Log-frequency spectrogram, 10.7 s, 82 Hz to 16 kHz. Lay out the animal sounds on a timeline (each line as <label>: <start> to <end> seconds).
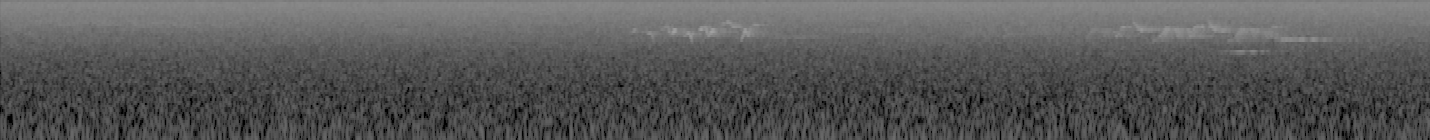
Black-and-white Warbler (Mniotilta varia): 0.0 to 1.7 seconds
Magnolia Warbler (Setophaga magnolia): 4.5 to 5.9 seconds
Common Yellowthroat (Geothlypis trichas): 7.8 to 10.0 seconds
Hermit Thrush (Catharus guttatus): 9.0 to 10.6 seconds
